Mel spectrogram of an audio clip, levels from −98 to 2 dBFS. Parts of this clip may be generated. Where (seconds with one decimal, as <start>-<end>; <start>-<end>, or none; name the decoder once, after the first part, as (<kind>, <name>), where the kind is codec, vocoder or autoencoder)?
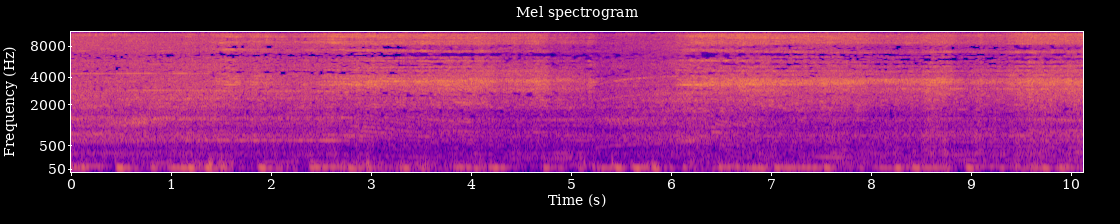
3.3-7.1 (vocoder, BigVGAN v2); 9.4-10.1

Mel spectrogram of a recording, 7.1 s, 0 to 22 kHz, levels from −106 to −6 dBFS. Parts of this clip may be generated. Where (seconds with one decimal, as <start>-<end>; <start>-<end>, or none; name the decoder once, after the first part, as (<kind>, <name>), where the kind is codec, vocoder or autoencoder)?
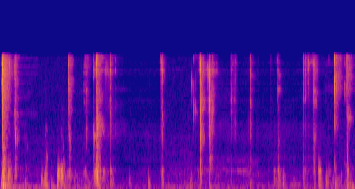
1.8-3.3 (codec, SNAC); 3.9-6.5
